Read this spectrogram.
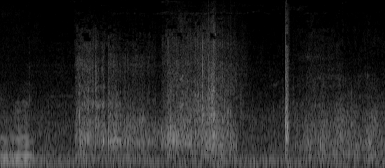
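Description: Skateboard wheels roll and grind over a hard surface.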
